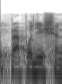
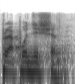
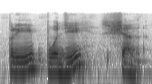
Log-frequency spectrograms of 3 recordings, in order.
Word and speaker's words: preposition: जी हाँ, वर्ड मैंने कैसे प्रोनाउंस किया, प्रपोजिशन, PREPOSITION। हम अभी तक यही पढ़ते आ रहे थे, प्रीपोजिशन, लेकिन जब इसका साउंड आप चेक करेंगे तो ये सही साउंड आएगा, प्रपोजिशन।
